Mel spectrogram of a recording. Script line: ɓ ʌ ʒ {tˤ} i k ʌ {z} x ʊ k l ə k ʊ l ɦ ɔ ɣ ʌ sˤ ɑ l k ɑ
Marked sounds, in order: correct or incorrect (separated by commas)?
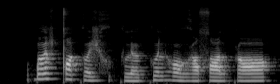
correct, incorrect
